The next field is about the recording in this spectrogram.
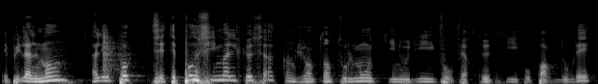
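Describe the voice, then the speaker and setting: A man's voice: fairly quick, slight background noise. An older man with a big voice giving an anecdotal public talk, colloquial and emphatic, acting out bits of dialogue as he tells it. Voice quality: big deep voice. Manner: animated storytelling, colloquial, emphatic, acts out reported dialogue.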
